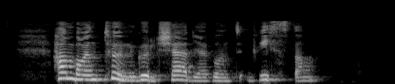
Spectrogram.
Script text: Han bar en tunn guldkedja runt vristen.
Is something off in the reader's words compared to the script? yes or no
no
